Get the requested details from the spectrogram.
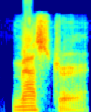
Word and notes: master: American English

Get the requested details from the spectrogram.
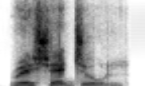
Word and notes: reschedule: Indian

